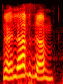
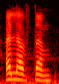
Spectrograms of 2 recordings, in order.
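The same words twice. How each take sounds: First: Said in the usual way. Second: Soft aside. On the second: Real, not acted.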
